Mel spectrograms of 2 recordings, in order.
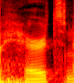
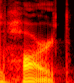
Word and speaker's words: heart: یه نکته، این رو هرت نخونید، H-E-A-R-T، یه common error هست که خیلی از زبان آموزا میگن هرت، تلفظ هارت، توی قلب تهران واقع شده.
